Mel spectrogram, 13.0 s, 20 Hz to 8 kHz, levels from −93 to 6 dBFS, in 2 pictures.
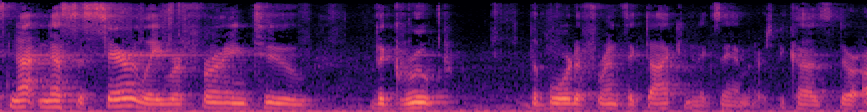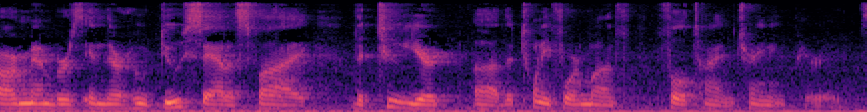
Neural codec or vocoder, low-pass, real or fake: none; 7.2 kHz; real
